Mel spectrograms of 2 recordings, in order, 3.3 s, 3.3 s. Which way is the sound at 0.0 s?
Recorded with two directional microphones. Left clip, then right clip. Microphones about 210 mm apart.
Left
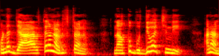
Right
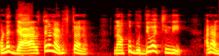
35° right (ahead or behind).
